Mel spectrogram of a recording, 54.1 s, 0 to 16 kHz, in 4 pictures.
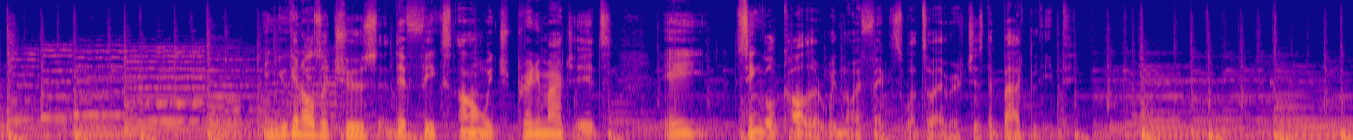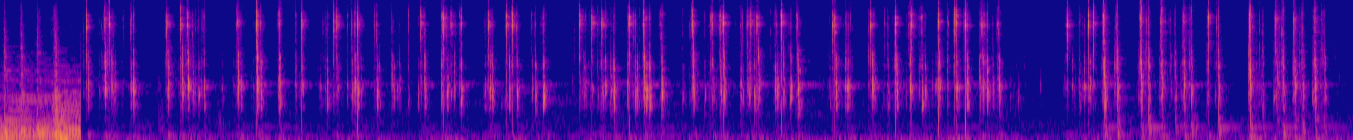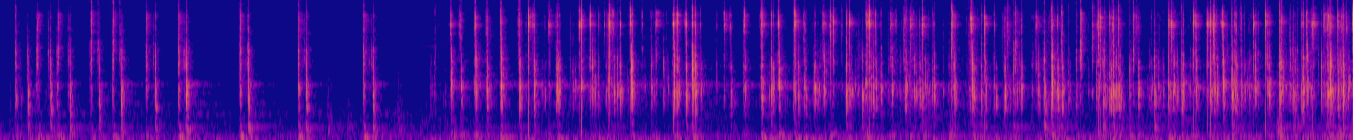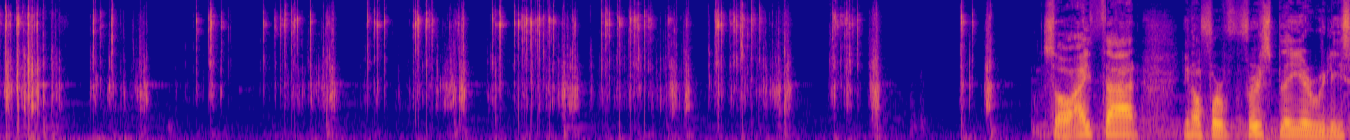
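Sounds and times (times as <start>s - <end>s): mechanical keyboard key clicks: 14.4s - 30.8s, 31.4s - 49.4s, 50.2s - 50.6s.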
